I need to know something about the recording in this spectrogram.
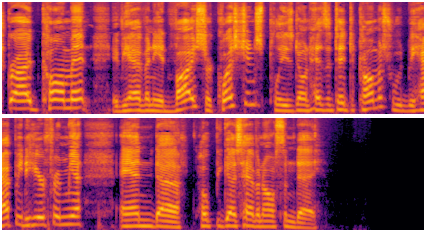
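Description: A young man talks casually and closely into a microphone.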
